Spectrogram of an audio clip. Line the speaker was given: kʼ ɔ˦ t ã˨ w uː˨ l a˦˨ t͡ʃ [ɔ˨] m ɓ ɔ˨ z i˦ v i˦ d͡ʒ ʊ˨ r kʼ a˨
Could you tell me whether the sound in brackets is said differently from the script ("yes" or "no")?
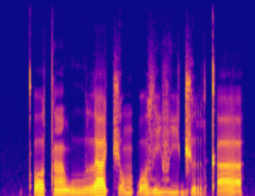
no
